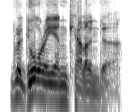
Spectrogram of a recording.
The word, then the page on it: Gregorian calendar: British English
